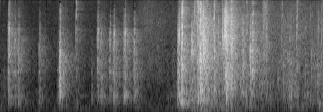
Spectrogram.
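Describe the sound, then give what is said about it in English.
Someone tries to open a door that some guys locked: a series of short rattling knocks from the handle and frame, then louder, rougher thumping and jostling as the door is shoved harder. “I thought I came here to meet my secret admirer, and some guys locked the door.”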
